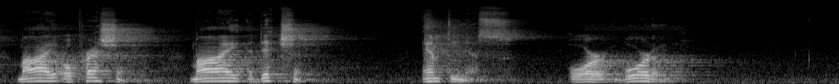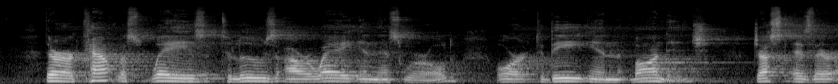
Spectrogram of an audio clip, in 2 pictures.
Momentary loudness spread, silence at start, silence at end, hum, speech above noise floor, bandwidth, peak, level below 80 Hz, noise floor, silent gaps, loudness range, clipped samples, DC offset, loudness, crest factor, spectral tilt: 15 LU; 0.2 s; 0 s; none; 33 dB; 16 kHz; -2 dBFS; -62 dBFS; -54 dBFS; none; 5 LU; under 0.1%; under 0.1%; -21 LUFS; 20 dB; -6 dB/octave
